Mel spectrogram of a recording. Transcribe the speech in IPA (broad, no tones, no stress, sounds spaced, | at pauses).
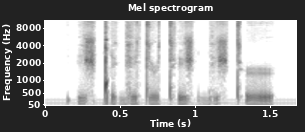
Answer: ʔ i ʃ ǃ e ɡ e t ə˞ tʼ e ʃ ɡ͡b e ʃ tʼ ə˞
